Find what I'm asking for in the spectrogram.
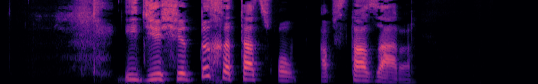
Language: Abkhazian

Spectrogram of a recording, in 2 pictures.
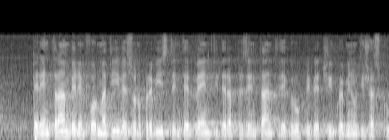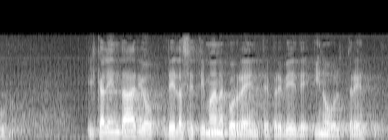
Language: Italian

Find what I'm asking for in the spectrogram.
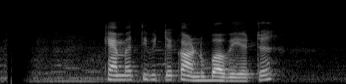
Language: Sinhala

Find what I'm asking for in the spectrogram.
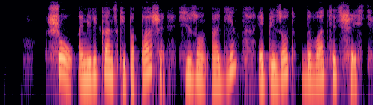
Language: Russian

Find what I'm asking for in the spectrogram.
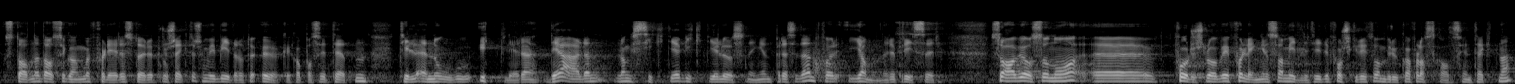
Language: Norwegian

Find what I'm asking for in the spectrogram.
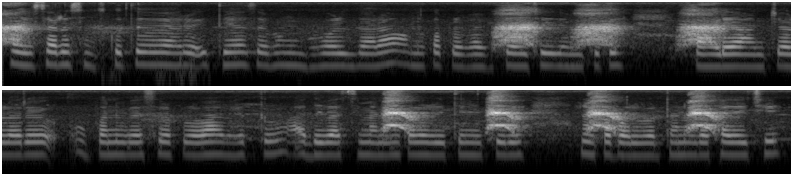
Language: Odia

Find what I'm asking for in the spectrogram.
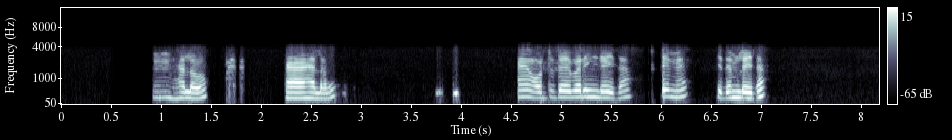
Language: Santali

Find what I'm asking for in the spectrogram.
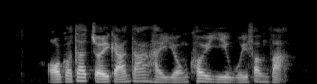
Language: Cantonese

